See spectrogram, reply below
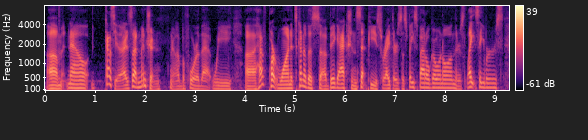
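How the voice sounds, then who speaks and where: A man's voice: medium pitch, sing-song, normal speed, dry recording. Upbeat man hosting a podcast. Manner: upbeat, with frequent fillers. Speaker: podcast host. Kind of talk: casual podcast interview.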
